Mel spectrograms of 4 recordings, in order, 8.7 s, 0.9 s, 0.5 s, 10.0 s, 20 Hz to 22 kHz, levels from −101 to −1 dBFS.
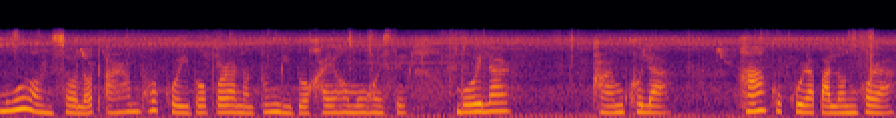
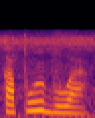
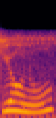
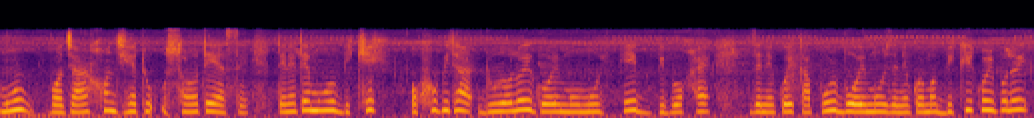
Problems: background sounds at intervals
